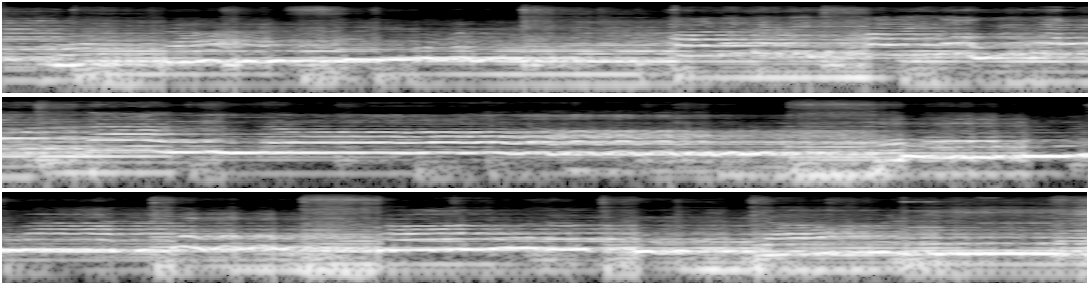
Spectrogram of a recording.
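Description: Woman singing a Japanese popular song into a microphone over instrumental accompaniment, holding long notes.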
